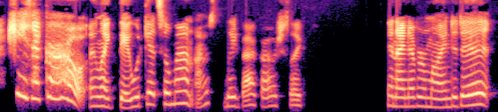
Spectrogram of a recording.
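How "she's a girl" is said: higher and louder, shocked classmates insisting; mock outraged shout. Classmates correcting her pronouns, mock outraged shout. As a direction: yell it like a scandal. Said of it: "people that knew me were like".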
